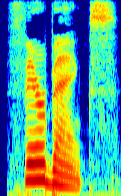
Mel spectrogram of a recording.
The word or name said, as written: Fairbanks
